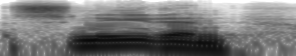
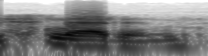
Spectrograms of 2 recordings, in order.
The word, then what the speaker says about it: Sneddon: And joining us right now is the author of that book, Sneddon.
